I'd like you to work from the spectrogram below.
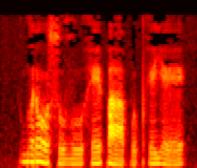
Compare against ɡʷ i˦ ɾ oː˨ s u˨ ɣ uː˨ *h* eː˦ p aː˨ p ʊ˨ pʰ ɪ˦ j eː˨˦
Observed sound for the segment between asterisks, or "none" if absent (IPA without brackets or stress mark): h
